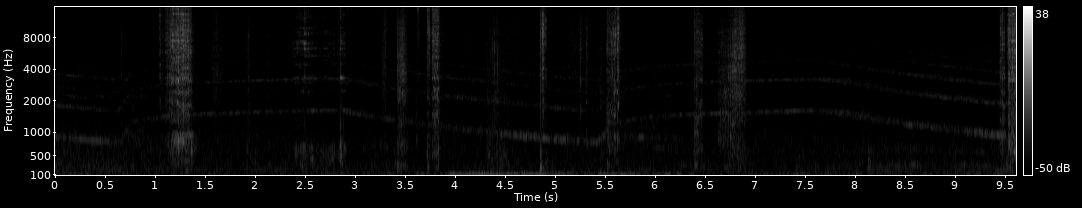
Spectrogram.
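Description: A trowel taps bricks into place with sharp knocks.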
